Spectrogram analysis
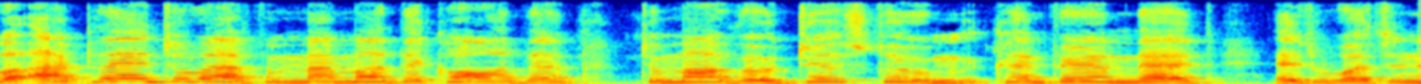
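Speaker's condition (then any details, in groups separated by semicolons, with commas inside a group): Anoxic brain injury; injury affects voice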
